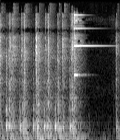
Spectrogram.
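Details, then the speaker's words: Late pre-serial-reset Optima Elite typewriter with faulty silent spring: rapid typing clatter, then one clear bright ding that rings and fades cleanly; margin bell working normally. "but there we can hear that the Bell is working as it's supposed to"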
